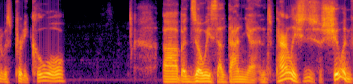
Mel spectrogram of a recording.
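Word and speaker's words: Saldaña: All these years I've been saying Zoe Saldana. It's Zoe Saldana, who's a terrific actress.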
